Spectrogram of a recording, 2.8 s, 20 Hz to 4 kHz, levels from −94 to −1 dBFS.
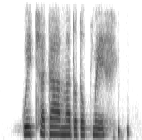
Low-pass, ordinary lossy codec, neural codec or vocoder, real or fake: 3.6 kHz; Opus, 16 kbps; codec, 16 kHz, 1 kbps, X-Codec, WavLM features, trained on Multilingual LibriSpeech; fake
